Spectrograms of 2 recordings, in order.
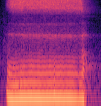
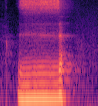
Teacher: here we have our tongue almost touching the top of our mouth, so that as we blow out our air, it'll make a vibration, so buzzing sound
